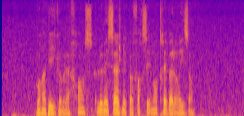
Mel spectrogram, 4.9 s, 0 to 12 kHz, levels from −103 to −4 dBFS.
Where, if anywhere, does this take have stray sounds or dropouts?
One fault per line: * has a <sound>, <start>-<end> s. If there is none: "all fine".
all fine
